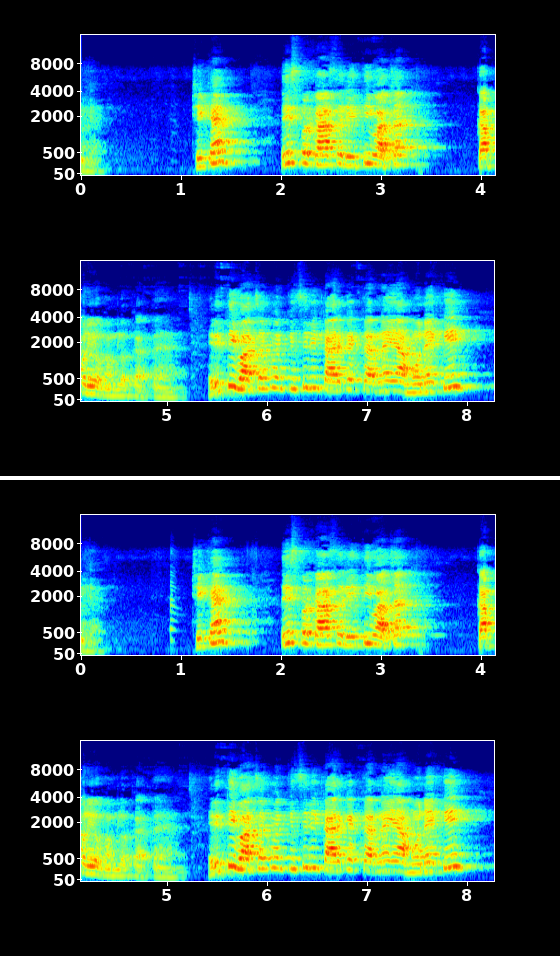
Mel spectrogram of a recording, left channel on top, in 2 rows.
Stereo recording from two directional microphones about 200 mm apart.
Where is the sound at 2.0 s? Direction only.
10° right (ahead or behind).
